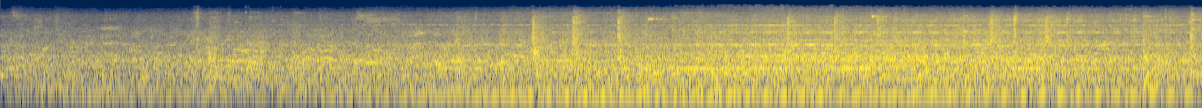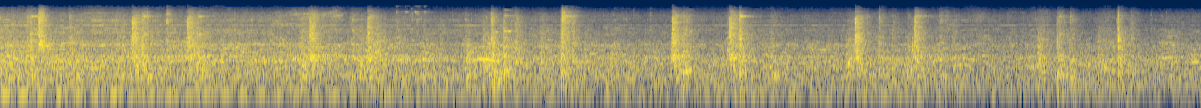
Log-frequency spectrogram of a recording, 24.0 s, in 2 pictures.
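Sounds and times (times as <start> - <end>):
locomotive engine hum: 1.5 - 23.9
train wheels clicking over rail joints: 4.5 - 23.6.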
